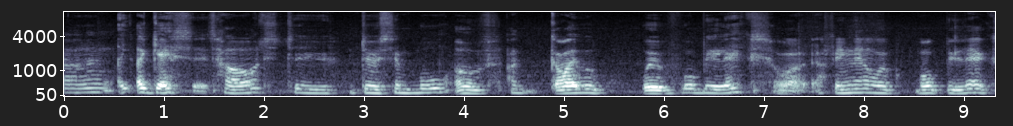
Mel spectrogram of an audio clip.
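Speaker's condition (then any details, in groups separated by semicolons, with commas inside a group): Cerebral palsy, mild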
